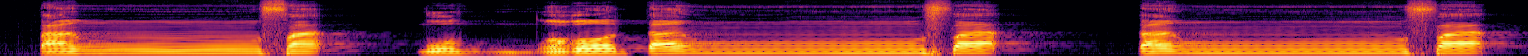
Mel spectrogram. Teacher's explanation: Mudghatan, ada nampak jelas tanwin fathah. Tapi saat dia bertemu dengan huruf fa, maka tanwin fathah yang semula dia jelas maka menjadi samar. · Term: ikhfa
